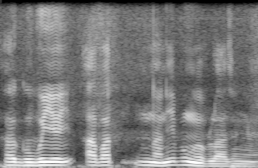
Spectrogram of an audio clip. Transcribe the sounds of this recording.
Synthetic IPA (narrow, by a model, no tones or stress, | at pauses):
aɡubɯjɯjabat̚nanibuŋɯblazɯŋa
